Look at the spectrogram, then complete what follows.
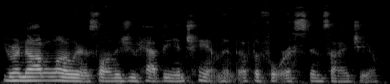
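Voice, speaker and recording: A woman voicing a small, kindly old male dwarf who coaxes gently. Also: low-pitched, fairly even intonation, a little fast, slightly rough. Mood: coaxing. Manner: coaxing, gently insistent.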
